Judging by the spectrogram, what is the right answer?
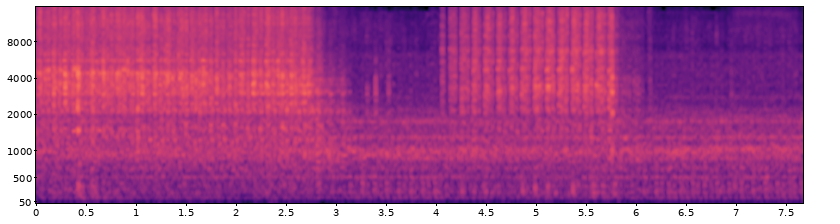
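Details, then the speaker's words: Record wood lathe turning a heavy, wet quilted sycamore bowl blank: pulsing, wavering rasp that rises and falls a few times a second under the cut; cause unconfirmed, suspected tool-rest contact or a blank too wet and heavy for the machine. "something's wrong here this warbling sound vibration is some kind think something was touching the tool rest"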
